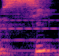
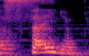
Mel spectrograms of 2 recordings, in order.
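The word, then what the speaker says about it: Cy: Alors, les Radium Girls, c'est une BD de Si, à Cassiriel, donc qui ne se prononce pas Sai, comme je l'ai entendu tout à l'heure.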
